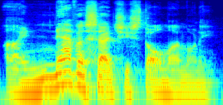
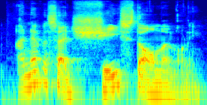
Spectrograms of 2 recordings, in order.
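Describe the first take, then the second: First: The stress falls on the word never. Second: The stress falls on the word she. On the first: The speaker denies ever having said it. "That is emphasizing that it's not something that I said" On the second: Someone other than her stole the money. "I just said somebody stole my money or somebody else stole my money"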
